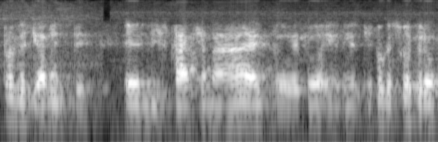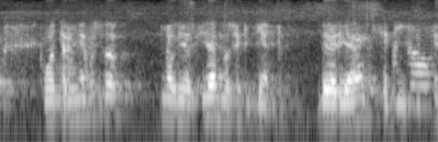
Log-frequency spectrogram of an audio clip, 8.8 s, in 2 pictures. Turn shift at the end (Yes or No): No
